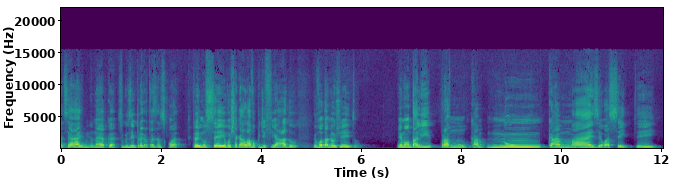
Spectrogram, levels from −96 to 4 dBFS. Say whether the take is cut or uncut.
cut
